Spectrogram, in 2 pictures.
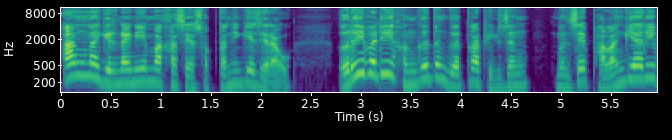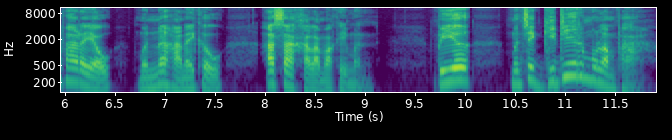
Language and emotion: Bodo, surprised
